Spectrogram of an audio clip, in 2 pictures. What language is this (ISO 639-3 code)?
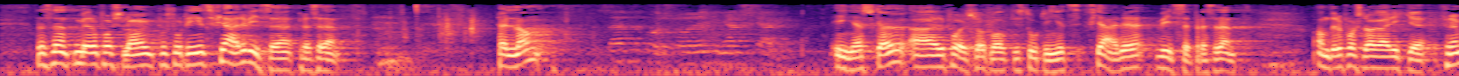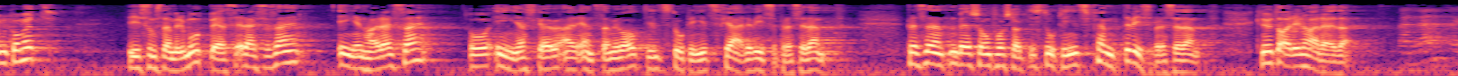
nor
